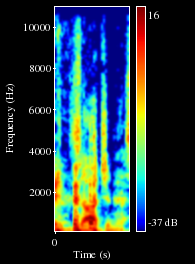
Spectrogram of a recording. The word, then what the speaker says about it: exogenous: oh yeah, exogenous. Exogenous? Exogenous. I was right. I just wasn't Yes. pronouncing it right. Exogenous.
